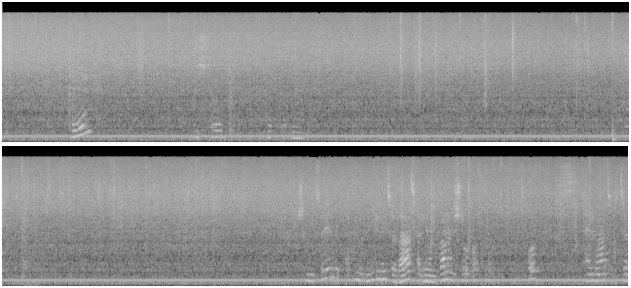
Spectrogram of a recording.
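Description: A plastic packet crinkles in a woman's hands.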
